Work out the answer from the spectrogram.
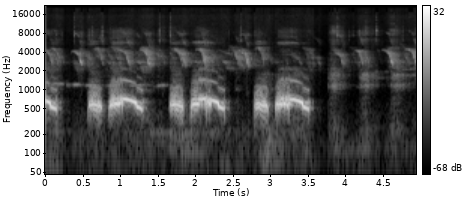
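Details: Spotted Dove in full cooing song: three phrases of a clipped low coo and a drawn-out wavering coo about a second apart, then faint higher chirps from other birds in the background.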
